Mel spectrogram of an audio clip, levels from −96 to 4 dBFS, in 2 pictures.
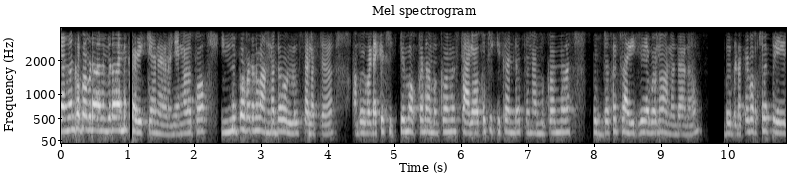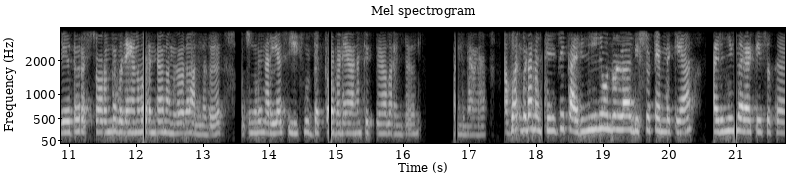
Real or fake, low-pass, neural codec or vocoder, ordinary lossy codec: fake; 3.6 kHz; codec, 44.1 kHz, 3.4 kbps, Pupu-Codec; none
